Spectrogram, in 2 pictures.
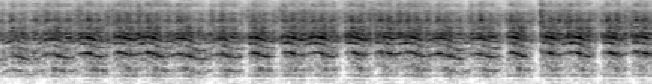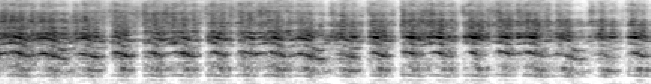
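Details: Dodge truck, possibly weak battery, gas in a plastic tank, fuel line off the pump to check pump output: steady starter cranking at about three beats a second with no firing; cranking, not starting, while testing the fuel supply.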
